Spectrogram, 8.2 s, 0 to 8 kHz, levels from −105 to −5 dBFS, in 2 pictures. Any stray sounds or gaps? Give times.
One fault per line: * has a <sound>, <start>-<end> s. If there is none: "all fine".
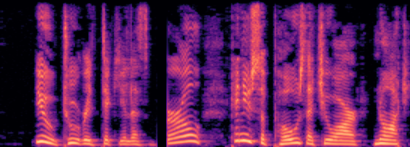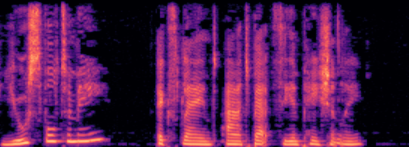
* has a dropout, 1.6-1.7 s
